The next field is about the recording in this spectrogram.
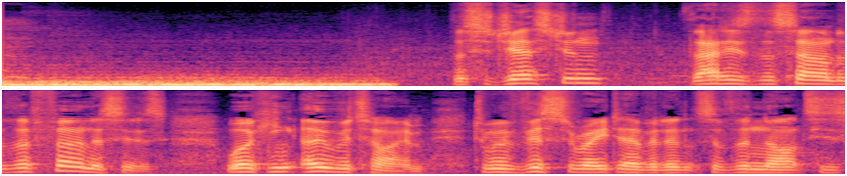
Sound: rumbling

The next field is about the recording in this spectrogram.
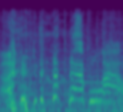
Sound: laughing

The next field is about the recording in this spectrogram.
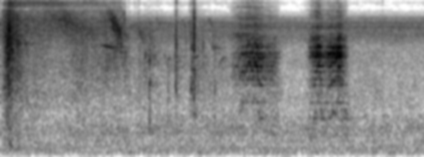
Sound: fishing line buzzing

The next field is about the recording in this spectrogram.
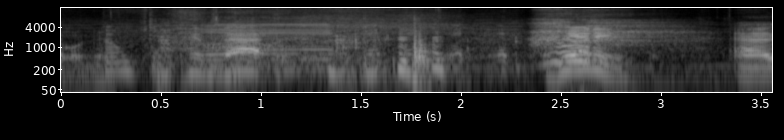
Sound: groaning and laughing

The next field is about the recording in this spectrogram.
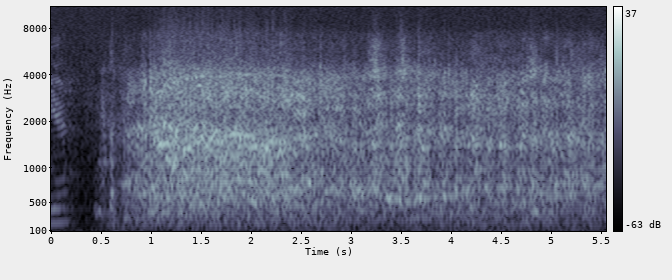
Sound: laughter

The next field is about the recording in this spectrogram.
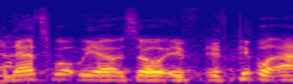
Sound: all laugh

